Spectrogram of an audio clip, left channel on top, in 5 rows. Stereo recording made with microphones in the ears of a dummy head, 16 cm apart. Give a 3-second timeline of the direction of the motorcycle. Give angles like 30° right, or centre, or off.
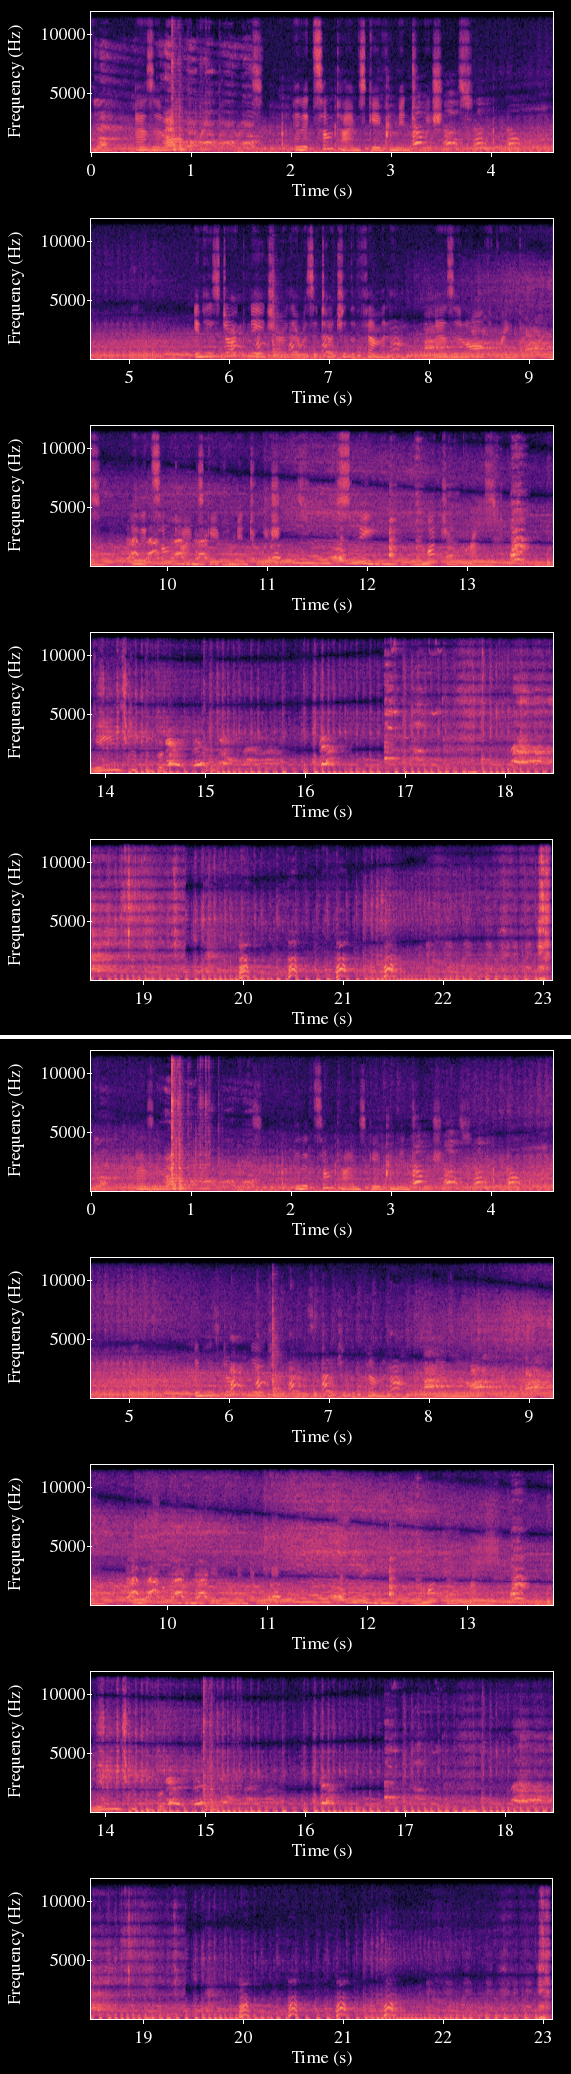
70° right, 60° right, 50° right, 40° right, 10° right, 20° left, 50° left, 60° left.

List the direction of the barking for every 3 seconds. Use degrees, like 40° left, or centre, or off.
40° left, 20° right, 40° right, 30° right, 30° left, 50° left, 60° left, 60° left.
